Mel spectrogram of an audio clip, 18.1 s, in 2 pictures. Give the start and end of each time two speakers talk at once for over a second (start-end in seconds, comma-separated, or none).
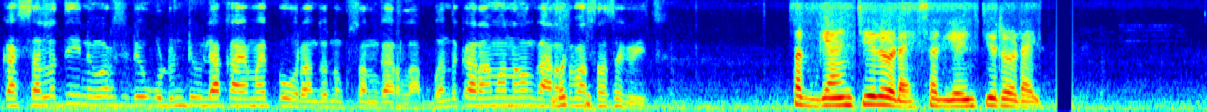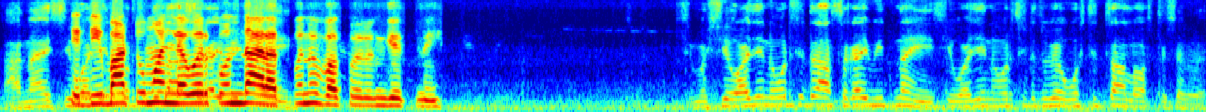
9.6-11.2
